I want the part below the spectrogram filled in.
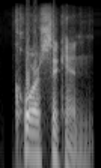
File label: "Corsican", American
